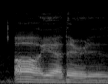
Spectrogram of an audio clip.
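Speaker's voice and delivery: put-on super quiet voice. Teasing another player by imitating them: imitating someone super silent. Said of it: "super silent".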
